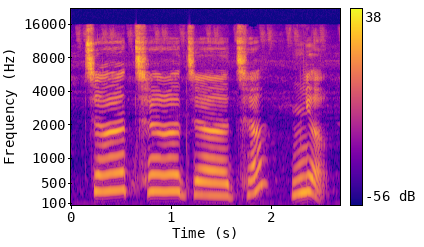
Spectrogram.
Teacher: চ বর্গের এগুলো হচ্ছে আমাদের উচ্চারণ তালুতে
